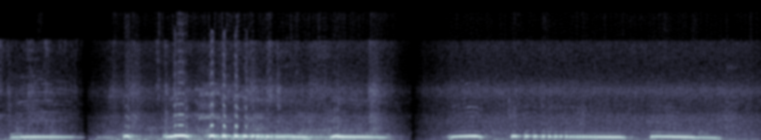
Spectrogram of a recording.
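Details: Young Kelantan zebra dove from a champion contest lineage, kept and bred in captivity, giving a lure song meant to set other doves calling. Two phrases, each a hooked coo, then fast staccato bursts running into long, slightly falling cooing notes.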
